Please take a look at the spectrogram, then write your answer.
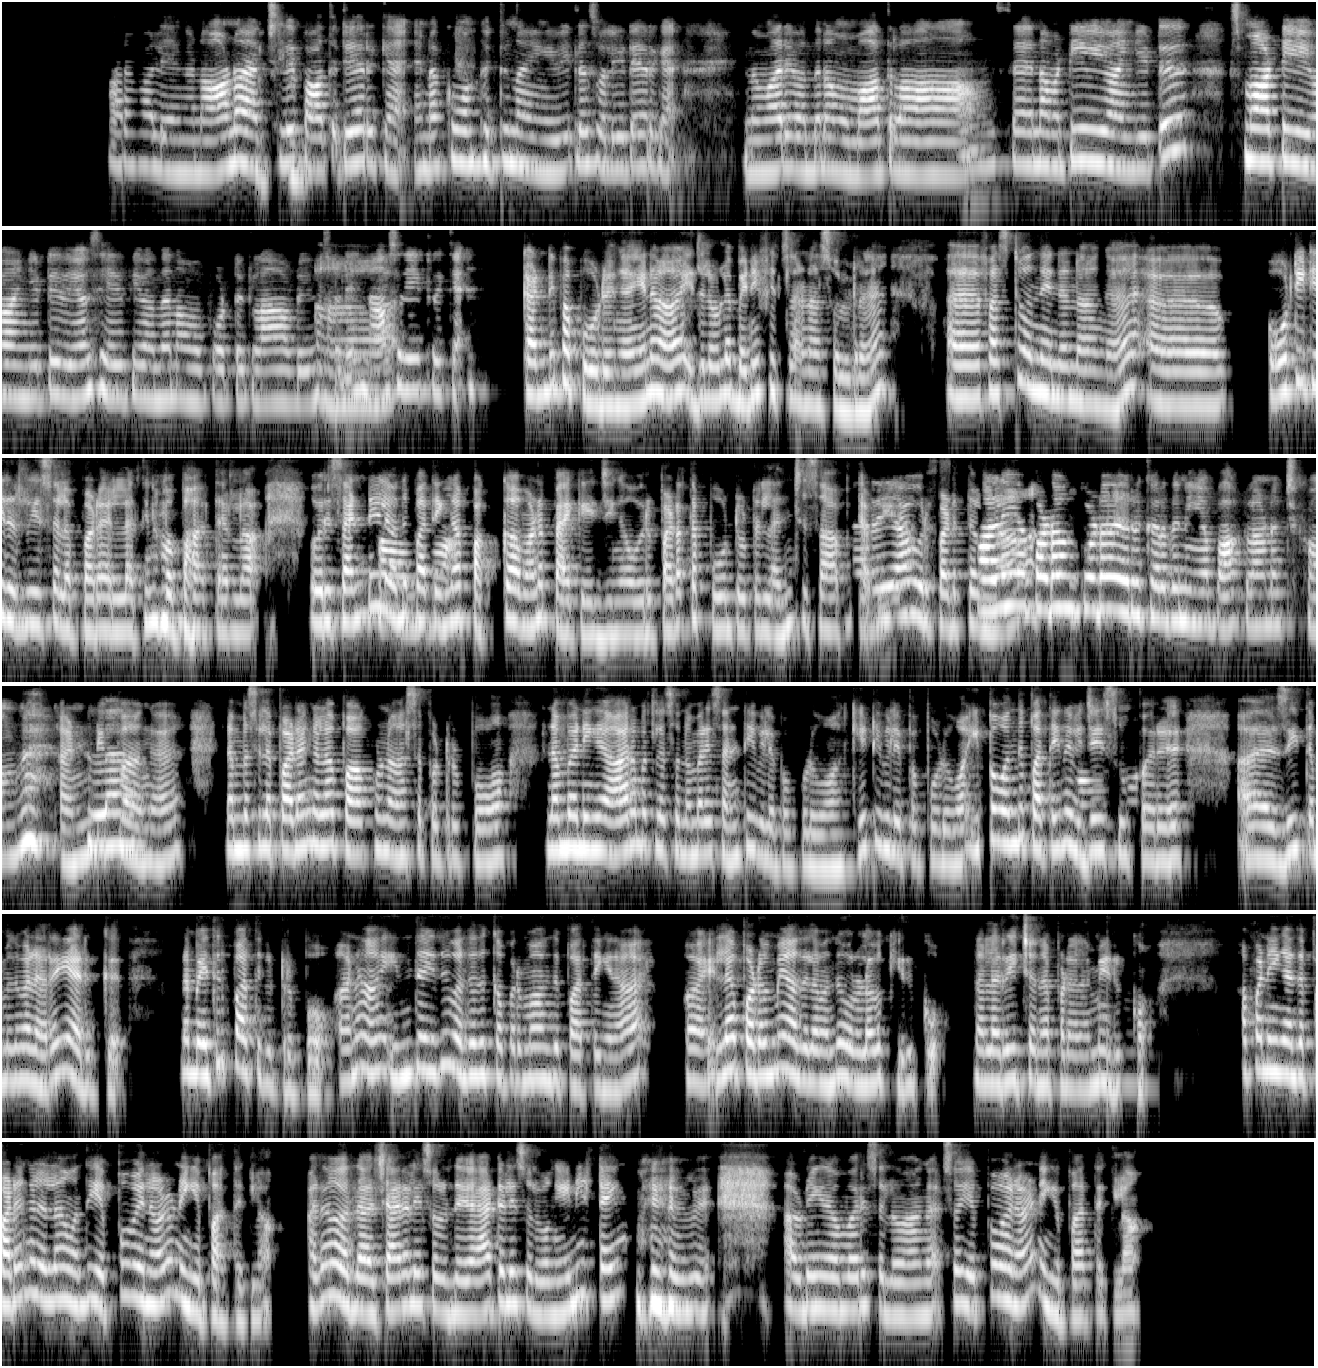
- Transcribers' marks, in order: in English: "ஆக்ஸூலி"; chuckle; in English: "ஸ்மார்ட் டிவி"; in English: "பெனிஃபிட்ஸ்லாம்"; in English: "ஃபர்ஸ்ட்டு"; in English: "ஓடிடி ரிலீஸ்ல"; in English: "பேக்கேஜி"; laugh; in English: "ரீச்"; other noise; in English: "எனி டைம்"
- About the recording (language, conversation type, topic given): Tamil, podcast, ஸ்ட்ரீமிங் தளங்கள் சினிமா அனுபவத்தை எவ்வாறு மாற்றியுள்ளன?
